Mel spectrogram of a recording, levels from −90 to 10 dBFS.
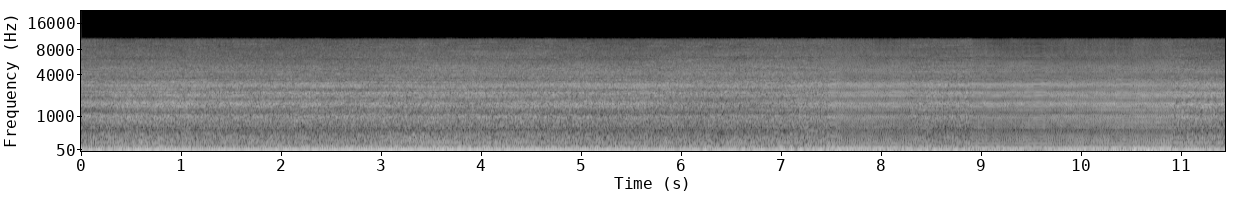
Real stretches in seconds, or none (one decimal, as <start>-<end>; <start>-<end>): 0.0-7.5; 8.3-8.9; 10.9-11.4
